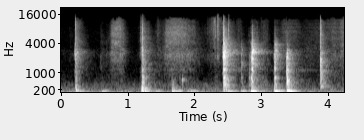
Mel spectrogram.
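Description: Tarot cards being knocked and set down on a wooden tabletop: about six sharp, irregular taps, with a short sliding rub in the middle.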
